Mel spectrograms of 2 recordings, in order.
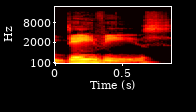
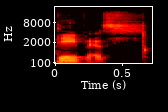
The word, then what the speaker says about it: Davies: It's pronounced Russell T. Davies, not Davis.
